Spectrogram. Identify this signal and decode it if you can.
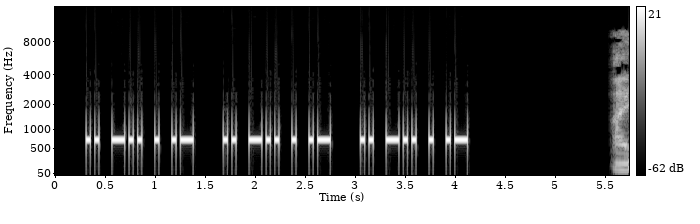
Morse code, heard as a keyed tone, about 28 wpm, 700 Hz. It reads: IDEA IDEA IDEA
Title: Top 300 Words Repeated 28wpm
